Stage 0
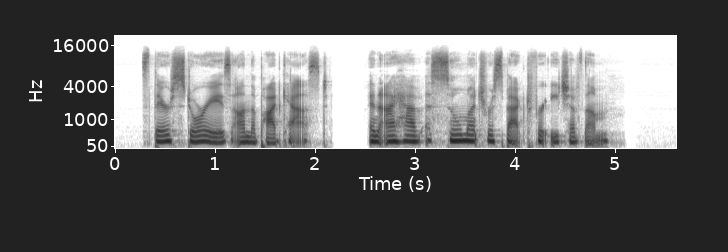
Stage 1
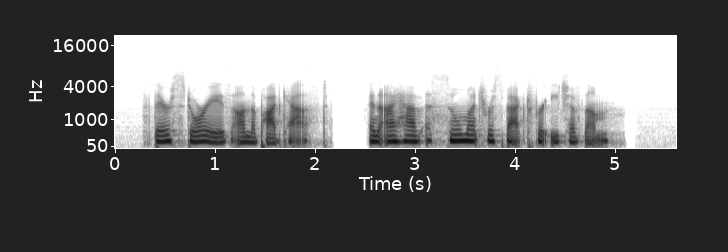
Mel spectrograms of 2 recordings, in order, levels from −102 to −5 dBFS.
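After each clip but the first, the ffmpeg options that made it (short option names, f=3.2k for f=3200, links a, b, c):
-af "lowpass=f=1.5k:w=0.5412,lowpass=f=1.5k:w=1.3066,equalizer=f=220:t=o:w=0.77:g=3,volume=6dB"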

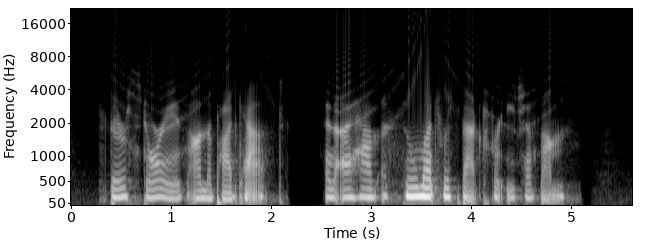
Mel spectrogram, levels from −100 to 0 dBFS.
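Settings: -af "aphaser=in_gain=1:out_gain=1:delay=1.2:decay=0.73:speed=0.56:type=triangular,volume=-3dB"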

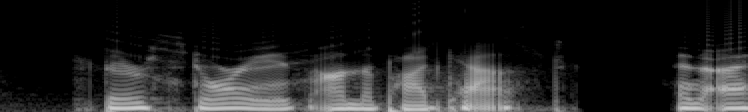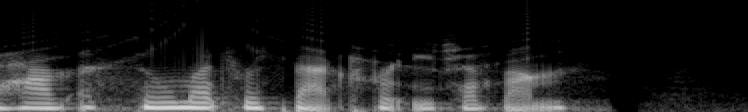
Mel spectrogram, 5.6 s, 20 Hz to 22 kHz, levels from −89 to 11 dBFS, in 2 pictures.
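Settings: -af "acompressor=threshold=-18dB:ratio=3,volume=7.5dB"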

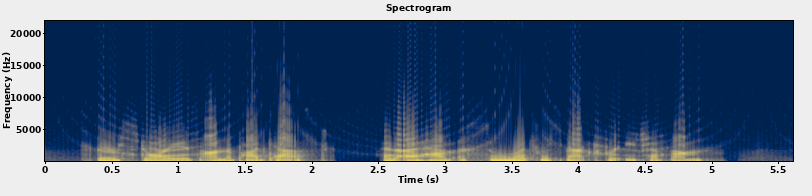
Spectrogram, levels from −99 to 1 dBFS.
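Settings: -filter_complex "[0:a]tremolo=f=29:d=0.519,asplit=2[a][b];[b]highpass=f=720:p=1,volume=19dB,asoftclip=type=tanh:threshold=-3dB[c];[a][c]amix=inputs=2:normalize=0,lowpass=f=1.8k:p=1,volume=-6dB,volume=2dB"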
